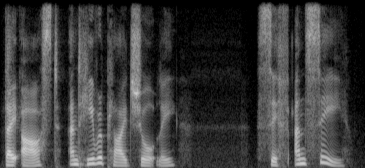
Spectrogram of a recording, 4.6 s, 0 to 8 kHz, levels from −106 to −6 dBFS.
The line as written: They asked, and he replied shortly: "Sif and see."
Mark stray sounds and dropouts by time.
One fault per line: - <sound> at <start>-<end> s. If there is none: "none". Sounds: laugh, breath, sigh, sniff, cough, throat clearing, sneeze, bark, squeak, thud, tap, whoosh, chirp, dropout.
none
